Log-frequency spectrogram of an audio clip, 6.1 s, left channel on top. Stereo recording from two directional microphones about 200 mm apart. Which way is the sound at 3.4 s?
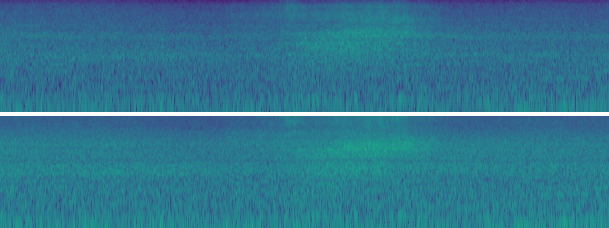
55° right (ahead or behind).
